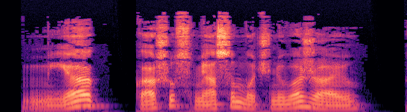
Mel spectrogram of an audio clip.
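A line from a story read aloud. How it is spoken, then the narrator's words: Said timidly. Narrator (Russian): робко сказал Иэн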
